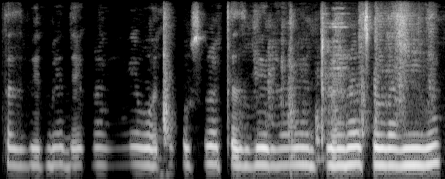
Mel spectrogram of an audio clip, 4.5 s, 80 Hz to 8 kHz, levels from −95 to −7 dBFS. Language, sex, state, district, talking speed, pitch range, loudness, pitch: Hindi, female, Uttar Pradesh, Jyotiba Phule Nagar, 160 wpm, 240-245 Hz, -21 LUFS, 245 Hz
